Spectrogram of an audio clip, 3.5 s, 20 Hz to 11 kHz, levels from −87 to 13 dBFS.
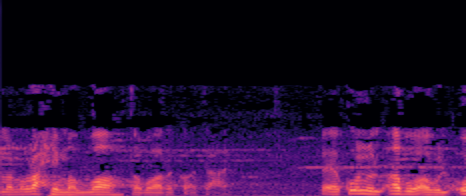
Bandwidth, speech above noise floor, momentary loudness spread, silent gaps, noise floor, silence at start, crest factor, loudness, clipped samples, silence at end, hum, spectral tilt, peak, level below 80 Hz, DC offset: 6.6 kHz; 26 dB; 16 LU; none; -44 dBFS; 0 s; 20 dB; -19 LUFS; under 0.1%; 0 s; none; -7 dB/octave; 0 dBFS; -48 dBFS; under 0.1%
